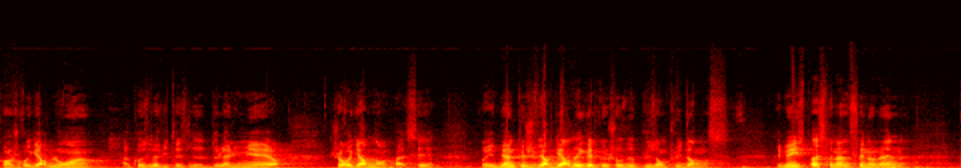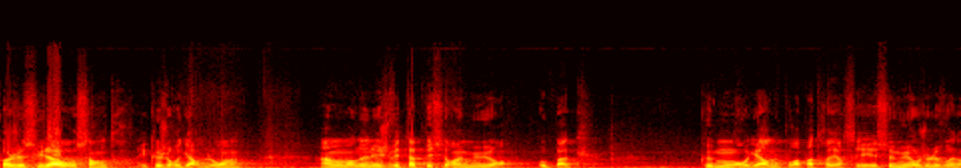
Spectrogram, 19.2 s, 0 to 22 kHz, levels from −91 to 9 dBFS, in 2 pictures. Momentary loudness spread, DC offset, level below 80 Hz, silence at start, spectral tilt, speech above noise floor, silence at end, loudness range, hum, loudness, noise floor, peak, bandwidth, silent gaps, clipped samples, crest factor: 17 LU; under 0.1%; -60 dBFS; 0 s; -7.5 dB/octave; 24 dB; 0 s; 5 LU; none; -25 LUFS; -48 dBFS; -8 dBFS; 11.5 kHz; none; under 0.1%; 18 dB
